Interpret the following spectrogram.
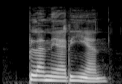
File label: "planearian", spanish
